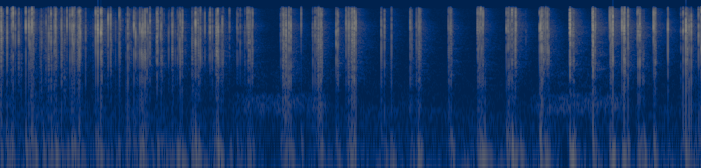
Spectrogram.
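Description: Long Christmas acrylic fake nails are tapped straight against each other, nail on nail, close to the microphone. The result is a rapid, irregular series of sharp, bright plastic clicks, mostly high-frequency, with no ringing after each tap.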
